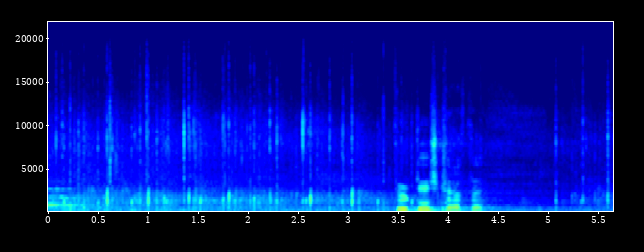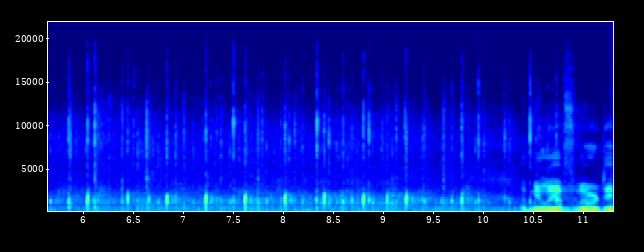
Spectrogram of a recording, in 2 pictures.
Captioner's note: applause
